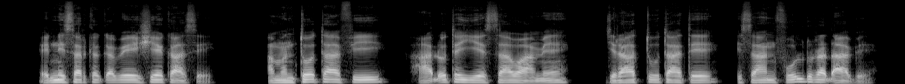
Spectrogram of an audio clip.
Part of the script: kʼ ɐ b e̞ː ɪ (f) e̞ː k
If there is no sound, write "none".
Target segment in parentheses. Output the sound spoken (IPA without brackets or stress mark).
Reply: ʃ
